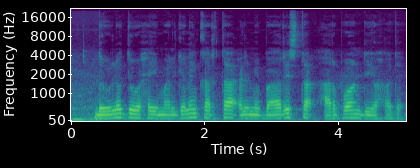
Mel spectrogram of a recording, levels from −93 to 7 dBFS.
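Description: Nothing stood out on listening to this speech recording.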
